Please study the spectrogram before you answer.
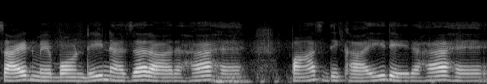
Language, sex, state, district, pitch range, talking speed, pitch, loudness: Hindi, female, Jharkhand, Ranchi, 165-190 Hz, 150 wpm, 170 Hz, -18 LUFS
